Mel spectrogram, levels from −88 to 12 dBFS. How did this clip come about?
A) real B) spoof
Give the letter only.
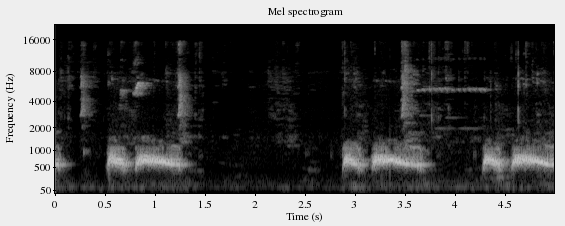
A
